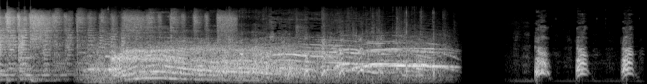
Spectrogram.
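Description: Music ending, then a few seconds of overlapping voices that cut off suddenly. Near the end come two short dog barks about half a second apart, the bark of a logo sound.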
